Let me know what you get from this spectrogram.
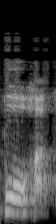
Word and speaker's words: poha: Ou em vez de ser esse arroz que é o pulau, pode ser um arroz chamado porra. Só que se escreve P-O-H-A.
